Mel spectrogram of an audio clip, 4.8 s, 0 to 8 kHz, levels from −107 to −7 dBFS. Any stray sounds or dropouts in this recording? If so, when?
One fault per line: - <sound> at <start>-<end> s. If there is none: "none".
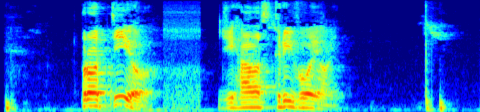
none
